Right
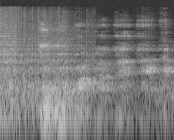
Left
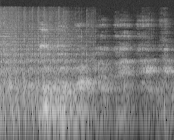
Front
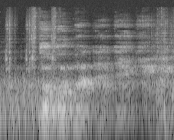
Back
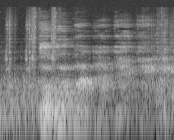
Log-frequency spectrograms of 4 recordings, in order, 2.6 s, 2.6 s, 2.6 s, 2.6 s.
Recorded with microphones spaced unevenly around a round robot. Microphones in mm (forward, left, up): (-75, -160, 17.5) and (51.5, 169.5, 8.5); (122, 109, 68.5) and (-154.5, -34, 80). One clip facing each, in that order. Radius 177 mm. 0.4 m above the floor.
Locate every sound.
0.6 s laughter: 175° right, 8 m; by 2.5 s straight behind, 6.5 m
